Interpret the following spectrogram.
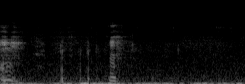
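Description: Two short animal cries falling in pitch, one at the start and one about a second in, with light rustling of dry brush.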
